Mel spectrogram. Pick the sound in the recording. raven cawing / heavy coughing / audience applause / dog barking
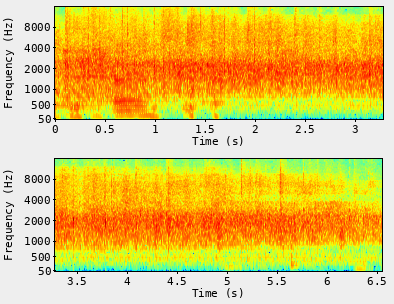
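audience applause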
